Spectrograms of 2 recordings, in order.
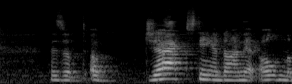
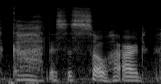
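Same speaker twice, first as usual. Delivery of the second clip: grieving; 4 semitones lower, 7 dB quieter than usual. Real, not acted. Grief returning.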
